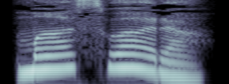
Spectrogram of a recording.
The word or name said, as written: ಮಾಸ್ವಾರ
